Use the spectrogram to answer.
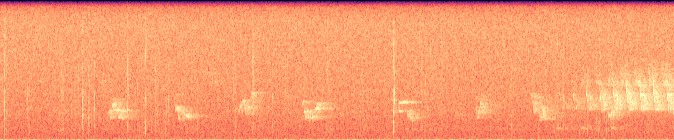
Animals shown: Red-eyed Vireo (Vireo olivaceus), Ovenbird (Seiurus aurocapilla)

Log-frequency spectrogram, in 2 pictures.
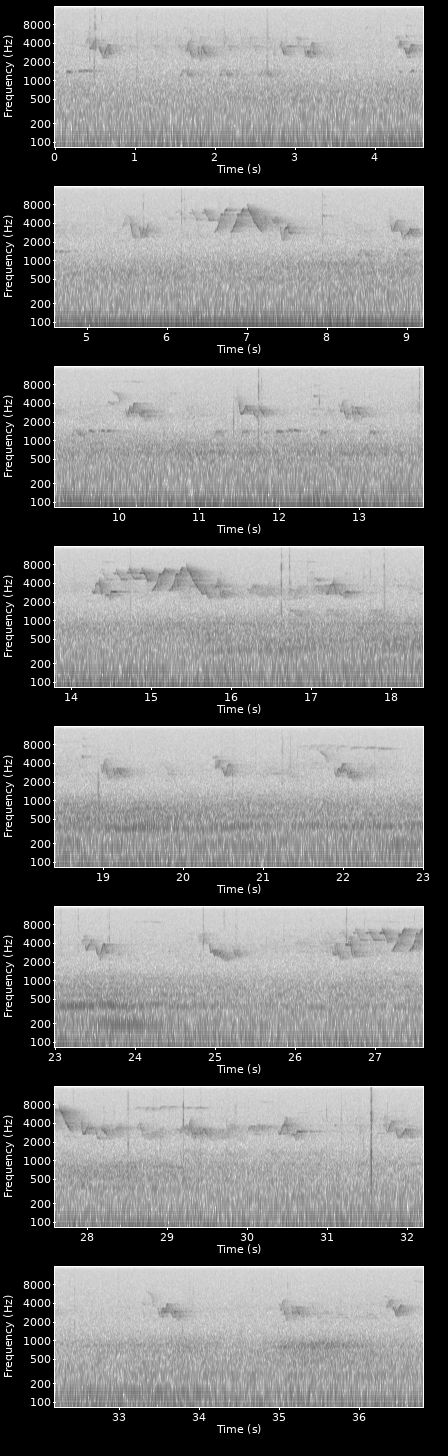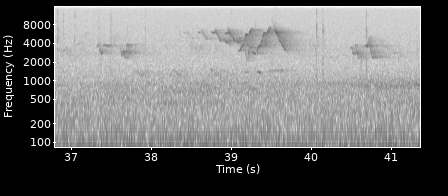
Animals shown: Rose-breasted Grosbeak (Pheucticus ludovicianus), American Crow (Corvus brachyrhynchos), Chestnut-sided Warbler (Setophaga pensylvanica), Red-eyed Vireo (Vireo olivaceus), Ovenbird (Seiurus aurocapilla), Black-capped Chickadee (Poecile atricapillus)

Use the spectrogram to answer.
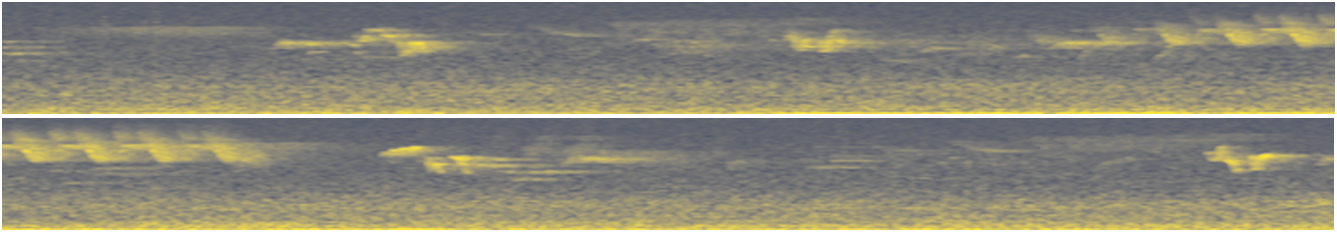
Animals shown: Wood Thrush (Hylocichla mustelina), Pine Warbler (Setophaga pinus), Black-throated Blue Warbler (Setophaga caerulescens), Red-eyed Vireo (Vireo olivaceus), Ovenbird (Seiurus aurocapilla)

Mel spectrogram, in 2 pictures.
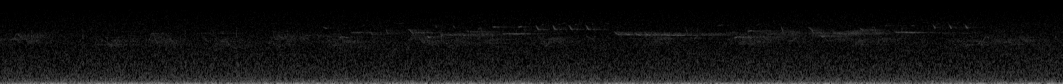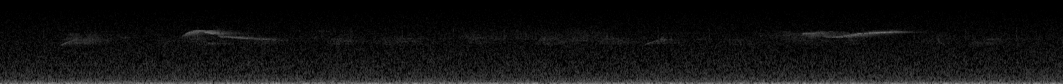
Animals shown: Black-throated Blue Warbler (Setophaga caerulescens), Winter Wren (Troglodytes hiemalis), Red-eyed Vireo (Vireo olivaceus), Eastern Wood-Pewee (Contopus virens), Great Crested Flycatcher (Myiarchus crinitus)

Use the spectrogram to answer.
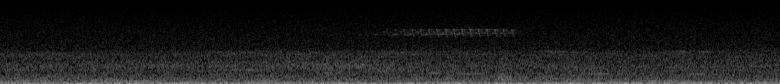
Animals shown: Blue Jay (Cyanocitta cristata), Dark-eyed Junco (Junco hyemalis)

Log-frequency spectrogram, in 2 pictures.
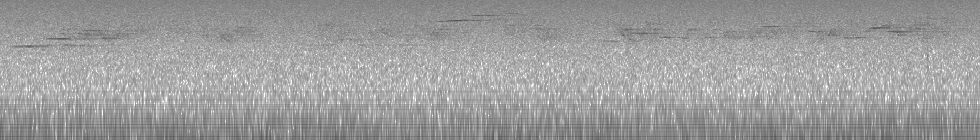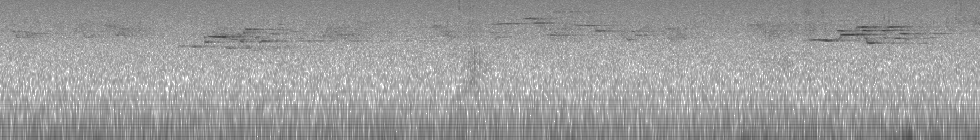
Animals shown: Red-eyed Vireo (Vireo olivaceus), Hermit Thrush (Catharus guttatus)

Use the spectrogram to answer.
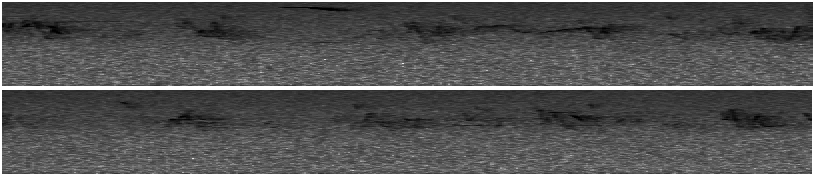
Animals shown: Red-eyed Vireo (Vireo olivaceus), American Robin (Turdus migratorius), Eastern Wood-Pewee (Contopus virens)

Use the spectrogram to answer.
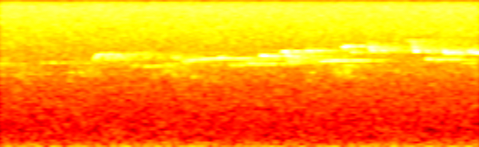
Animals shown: Winter Wren (Troglodytes hiemalis), Eastern Wood-Pewee (Contopus virens)

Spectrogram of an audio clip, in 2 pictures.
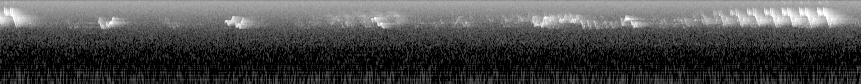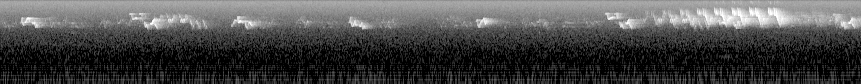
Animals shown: Red-eyed Vireo (Vireo olivaceus), Ovenbird (Seiurus aurocapilla), Mourning Warbler (Geothlypis philadelphia)

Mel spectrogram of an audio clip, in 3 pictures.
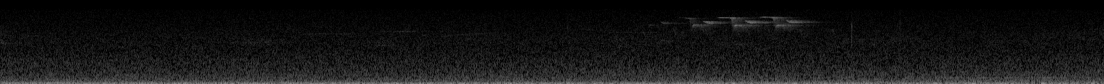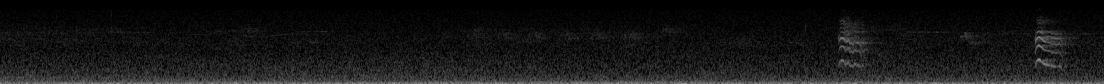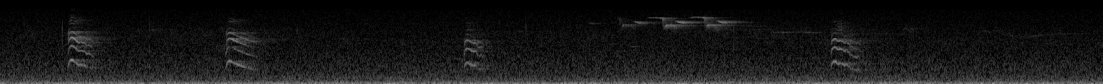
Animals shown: Yellow-bellied Sapsucker (Sphyrapicus varius), Ovenbird (Seiurus aurocapilla), Black-throated Green Warbler (Setophaga virens), Blackburnian Warbler (Setophaga fusca), Eastern Wood-Pewee (Contopus virens)

